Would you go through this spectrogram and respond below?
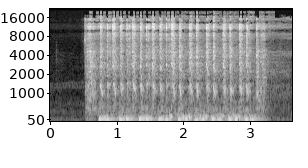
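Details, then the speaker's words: Engine with a new battery, starting relay jumped: starter cranks at an even four beats a second and never catches, even with throttle pulled; owner suspects it may be out of gas. "even I pull down on the throttle just not happening"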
